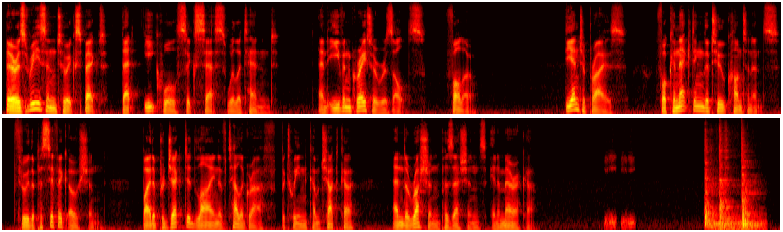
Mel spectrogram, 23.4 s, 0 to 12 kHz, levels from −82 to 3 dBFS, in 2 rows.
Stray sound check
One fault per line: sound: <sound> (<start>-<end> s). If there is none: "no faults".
sound: laugh (20.7-21.2 s)
sound: tap (22.2-23.2 s)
